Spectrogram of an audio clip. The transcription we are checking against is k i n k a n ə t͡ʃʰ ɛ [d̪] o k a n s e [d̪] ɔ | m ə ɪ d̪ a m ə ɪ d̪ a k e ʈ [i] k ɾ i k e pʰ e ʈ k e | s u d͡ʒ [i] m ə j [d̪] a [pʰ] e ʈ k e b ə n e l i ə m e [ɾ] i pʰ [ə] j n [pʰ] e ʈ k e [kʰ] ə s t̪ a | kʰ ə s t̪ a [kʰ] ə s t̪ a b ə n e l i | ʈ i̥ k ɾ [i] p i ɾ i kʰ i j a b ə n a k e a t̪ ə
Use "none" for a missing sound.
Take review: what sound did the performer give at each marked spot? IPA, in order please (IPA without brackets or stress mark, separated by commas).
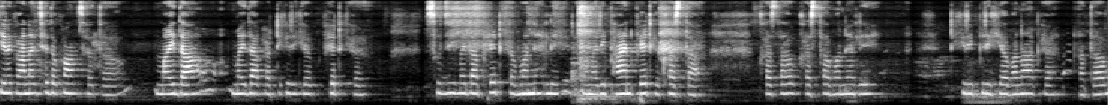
d̪, t̪, i, i, d̪, pʰ, ɾ, a, pʰ, kʰ, kʰ, i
